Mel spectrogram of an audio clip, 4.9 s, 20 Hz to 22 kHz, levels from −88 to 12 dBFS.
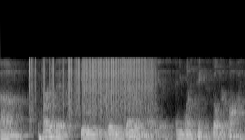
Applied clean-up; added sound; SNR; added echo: none; Coin (dropping); 7 dB; reverberation time 1.0 s.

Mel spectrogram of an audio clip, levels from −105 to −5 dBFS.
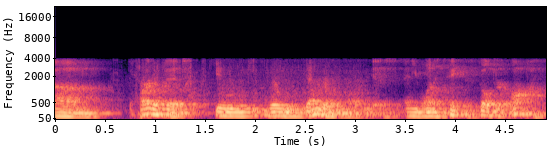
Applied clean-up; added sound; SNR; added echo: neural separator model SepFormer DNS4.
